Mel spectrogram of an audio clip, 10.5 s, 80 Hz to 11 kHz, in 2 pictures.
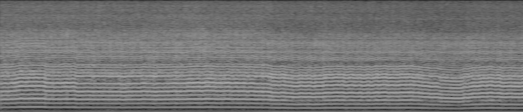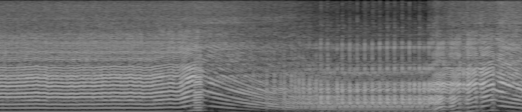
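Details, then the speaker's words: Poulan 1800 Wood Shark two-stroke chainsaw after a carburetor rebuild and a trimmed fuel line, with a hand-filed chain cutting locust hardwood: a strong, steady buzz that bogs slightly and recovers; pulls cleanly and runs healthy. "this definitely ain't winning any races and you could probably see the chips coming off of that"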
